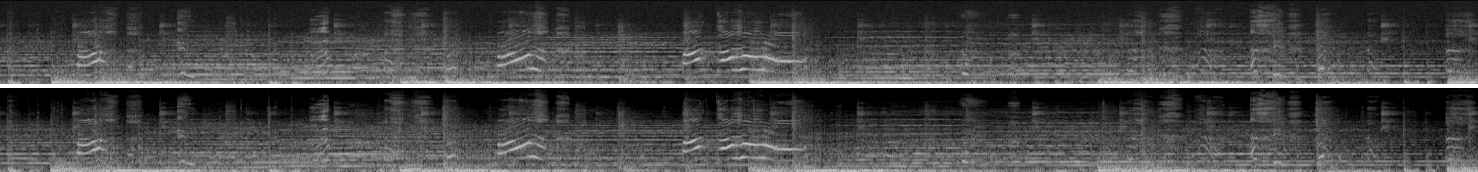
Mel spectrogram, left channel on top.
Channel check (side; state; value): left; noise; hiss, 22 dB below the sound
